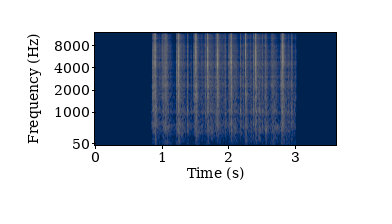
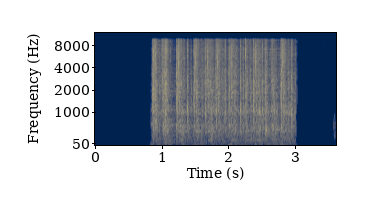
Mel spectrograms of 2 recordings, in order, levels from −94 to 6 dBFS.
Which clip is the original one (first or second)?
second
